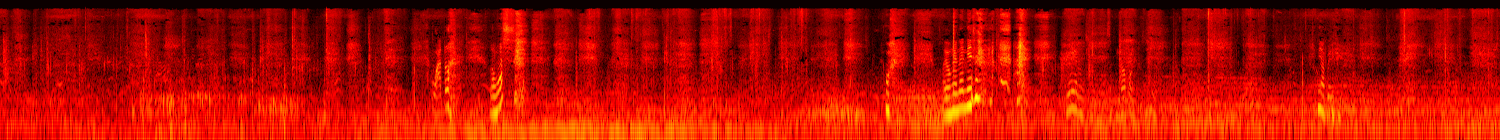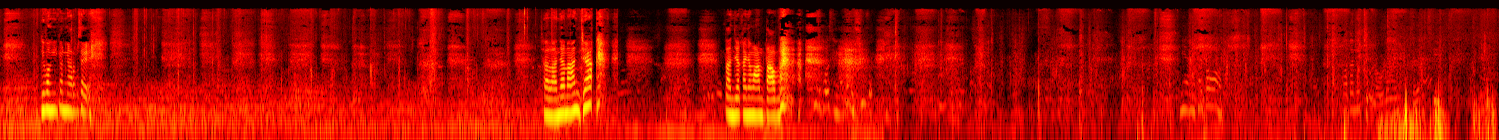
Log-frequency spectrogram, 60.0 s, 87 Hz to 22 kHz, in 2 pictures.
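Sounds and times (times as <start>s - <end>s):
footsteps on dirt trail: 0.0s - 42.3s, 45.6s - 59.9s
low hum: 0.0s - 59.9s
steady low rumble: 0.0s - 59.9s.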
